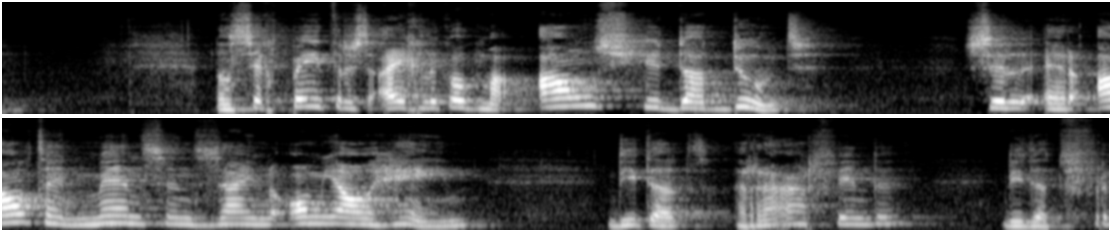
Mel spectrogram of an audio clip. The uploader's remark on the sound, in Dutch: Deze preek is opgenomen tijdens de eredienst van Christengemeente Dinxperlo te Dinxperlo.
